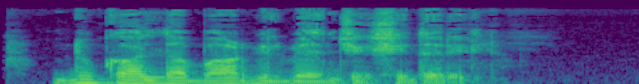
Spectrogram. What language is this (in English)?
Kalkoti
